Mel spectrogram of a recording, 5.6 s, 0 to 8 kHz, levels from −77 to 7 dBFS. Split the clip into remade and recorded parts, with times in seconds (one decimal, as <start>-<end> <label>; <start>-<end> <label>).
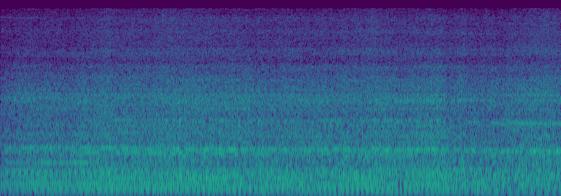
0.0-5.6 recorded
